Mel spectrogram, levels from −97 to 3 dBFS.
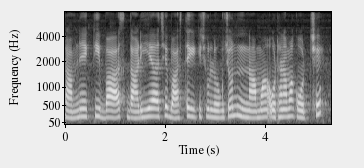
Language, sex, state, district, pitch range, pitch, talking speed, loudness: Bengali, female, Bihar, Katihar, 180-215 Hz, 200 Hz, 160 wpm, -14 LUFS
